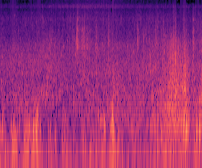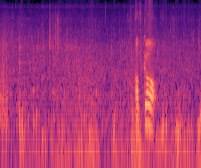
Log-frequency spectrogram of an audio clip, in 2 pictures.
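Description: A small sailboat under way with sails set off the Cornish coast, steered by tiller, carries a steady rush of wind and water past the hull, with brief speech and a short bird-like chirp near the end.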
